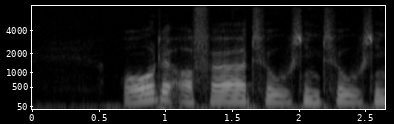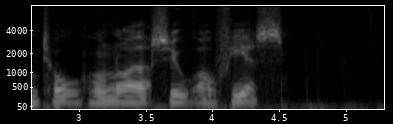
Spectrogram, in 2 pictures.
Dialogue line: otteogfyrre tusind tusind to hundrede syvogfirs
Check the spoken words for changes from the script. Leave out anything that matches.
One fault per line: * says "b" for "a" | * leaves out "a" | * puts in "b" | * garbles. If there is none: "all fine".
all fine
